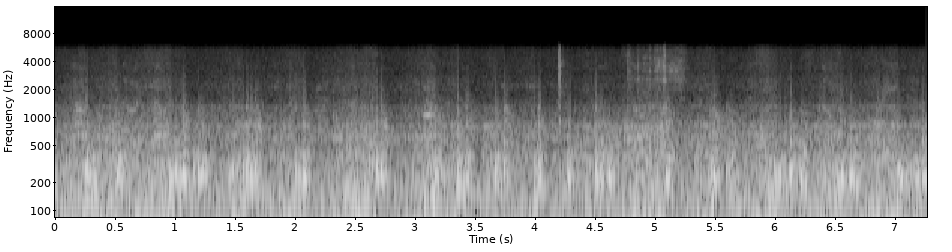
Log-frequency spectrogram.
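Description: Passenger train running at speed, heard from inside the carriage: a steady low rumble with irregular knocks and rattles, and one sharp click about four seconds in.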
